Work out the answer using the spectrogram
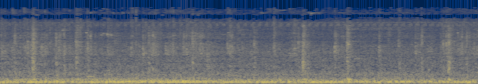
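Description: Passenger coaches of a long diesel-hauled train rolling past, with a steady low rumble and scattered sharp clacks from the wheels on the rails.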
